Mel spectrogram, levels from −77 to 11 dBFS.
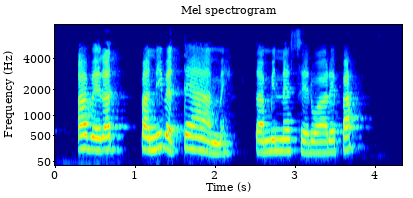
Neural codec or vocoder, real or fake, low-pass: none; real; 7.2 kHz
